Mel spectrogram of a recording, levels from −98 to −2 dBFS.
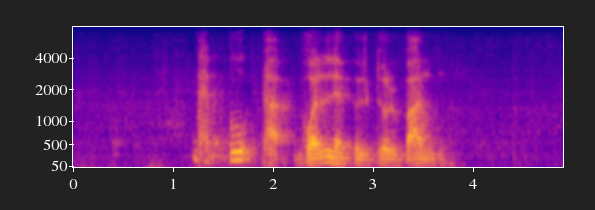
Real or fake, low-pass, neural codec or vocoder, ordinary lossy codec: fake; 7.2 kHz; codec, 16 kHz in and 24 kHz out, 0.6 kbps, FocalCodec, streaming, 4096 codes; Opus, 24 kbps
